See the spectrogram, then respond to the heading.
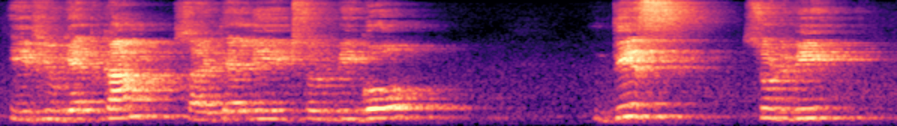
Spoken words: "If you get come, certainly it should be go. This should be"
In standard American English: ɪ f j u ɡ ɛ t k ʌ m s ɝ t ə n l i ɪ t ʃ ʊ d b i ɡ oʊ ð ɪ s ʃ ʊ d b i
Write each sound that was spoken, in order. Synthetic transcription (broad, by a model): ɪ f j u ɡ ɛ t k ʌ m s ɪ t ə l i ɪ t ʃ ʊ d b i ɡ oʊ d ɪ s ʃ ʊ d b i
